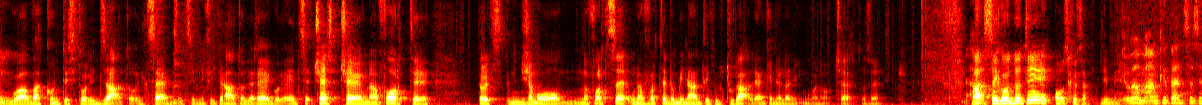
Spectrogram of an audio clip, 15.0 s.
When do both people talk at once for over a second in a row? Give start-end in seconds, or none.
none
